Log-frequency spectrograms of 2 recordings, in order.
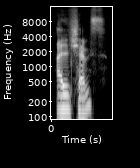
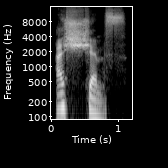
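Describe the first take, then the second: First: A clear L is said before the sh. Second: The L merges into a doubled sh sound. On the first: The speaker calls it wrong. "not al-shams. ... it's not smooth" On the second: The speaker calls it right. "So it's ash-shams"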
